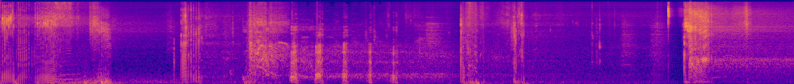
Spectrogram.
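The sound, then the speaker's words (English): FLARP noise putty being rubbed, giving off a series of irregular squelchy, fart-like sputters, some brief pops and a few longer wet blurts, fairly loud with short gaps between. “I tried to do this last show, but I couldn't get the FLARP warmed up.”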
